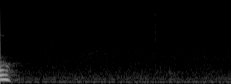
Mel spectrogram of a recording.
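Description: Very quiet room tone after a spoken word ends, with a few faint clicks about one and a half seconds in.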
